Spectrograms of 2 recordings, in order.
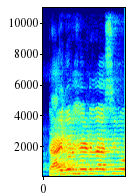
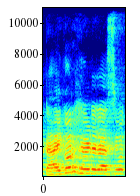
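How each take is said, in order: Both takes have the same delivery.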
